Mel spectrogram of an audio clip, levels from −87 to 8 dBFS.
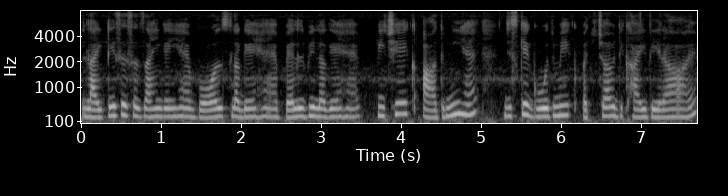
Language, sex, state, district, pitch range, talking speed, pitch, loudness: Hindi, female, Uttar Pradesh, Budaun, 210-240 Hz, 200 wpm, 220 Hz, -26 LUFS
